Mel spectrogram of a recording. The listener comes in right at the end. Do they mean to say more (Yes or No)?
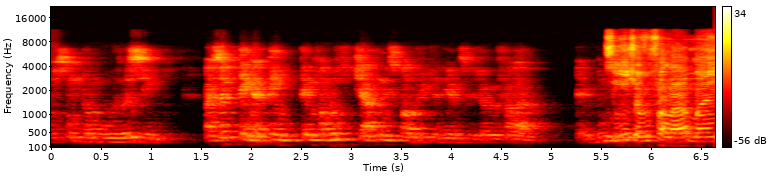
Yes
